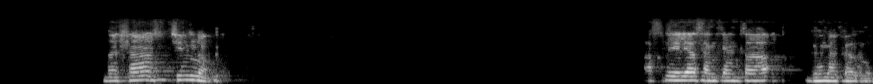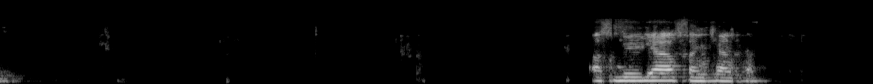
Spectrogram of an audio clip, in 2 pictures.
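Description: A man speaks calmly and clearly in short phrases, close by.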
